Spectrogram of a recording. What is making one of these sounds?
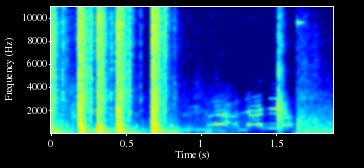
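A rifle fires several sharp shots close by.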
